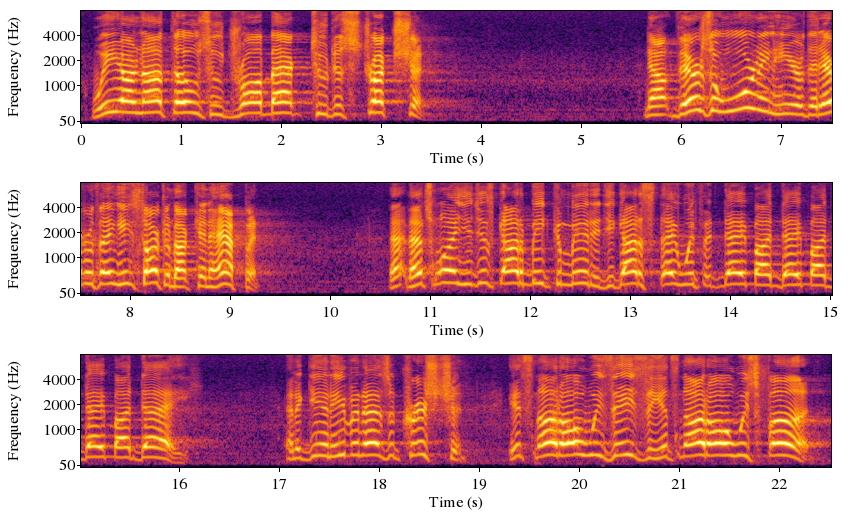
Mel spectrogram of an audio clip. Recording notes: Recorded live during our Wednesday night service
